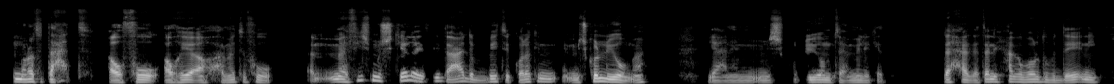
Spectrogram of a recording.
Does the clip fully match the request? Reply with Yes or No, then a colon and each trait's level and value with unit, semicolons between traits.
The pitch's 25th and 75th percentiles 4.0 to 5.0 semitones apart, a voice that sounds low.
Yes: average, 4.5 semitones; low, 110 Hz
